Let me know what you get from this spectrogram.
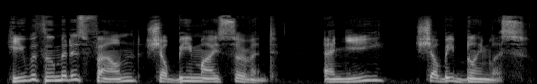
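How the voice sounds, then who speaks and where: An actor playing a firm, judicial steward in a dramatised scripture reading. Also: male voice, medium pitch, animated, measured pace, fairly bright tone, dry recording, studio quality. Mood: stern. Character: firm, judicial male steward passing terms.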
